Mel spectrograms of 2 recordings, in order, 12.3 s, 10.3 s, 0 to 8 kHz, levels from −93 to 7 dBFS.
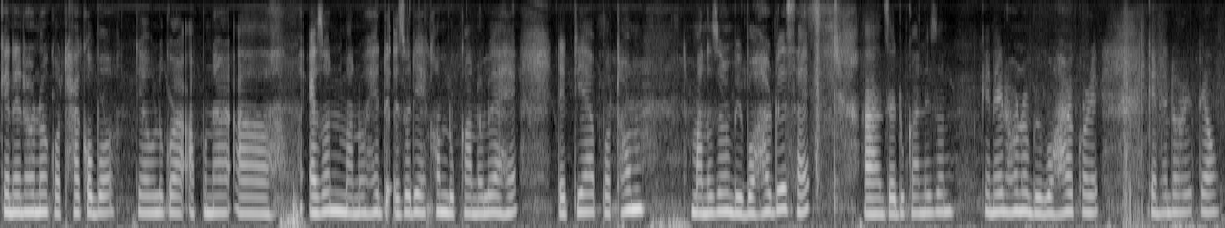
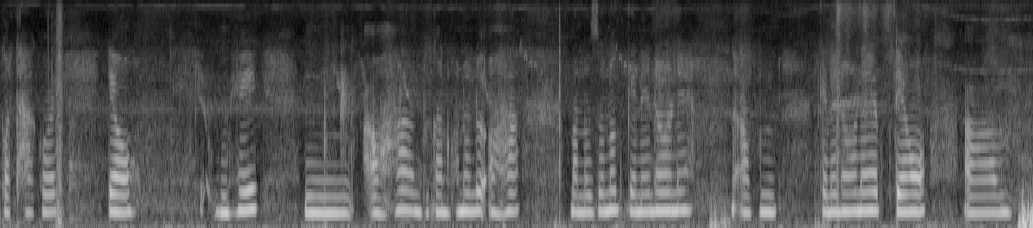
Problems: constant background noise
